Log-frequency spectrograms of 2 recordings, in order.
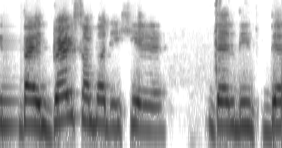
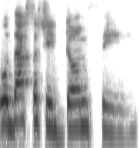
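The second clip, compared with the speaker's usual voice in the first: put-on heavy sarcasm, scornful tone; 4 dB quieter than usual. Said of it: "she'll say it in such a sarcastic way".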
